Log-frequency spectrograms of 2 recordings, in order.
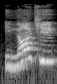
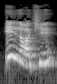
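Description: First: The word ki is said with stress. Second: The word ki is said without stress. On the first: The speaker calls it wrong. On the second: The speaker calls it right.

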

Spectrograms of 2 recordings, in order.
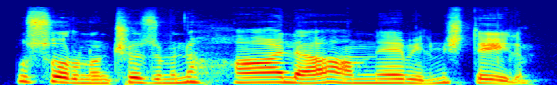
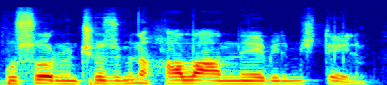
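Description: First: The vowels in hala are lengthened. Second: The vowels in hala are short. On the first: The word means still. The speaker calls it right. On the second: The word means aunt. The speaker calls it wrong.

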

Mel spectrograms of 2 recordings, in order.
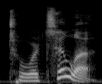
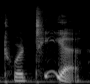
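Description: First: The double L is said the English way. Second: The double L is said the Spanish way. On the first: The speaker calls it wrong. "you don't say tortilla" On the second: The speaker calls it right. "you say tortilla. And in that word, it's the double L"

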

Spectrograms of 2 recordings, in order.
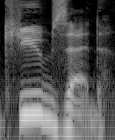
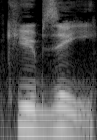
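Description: First: The letter is said the non-American way, 'zed'. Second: The letter is said the American way, 'zee'.

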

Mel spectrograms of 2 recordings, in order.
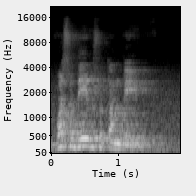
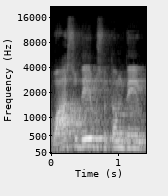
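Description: First: The first vowel of the first word is short. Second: The first vowel of the first word is long. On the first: The speaker calls it right. "वासुदेव नहीं बोलना है" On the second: The speaker calls it wrong. "ज़्यादातर लोग ... ऐसे बोलते हैं, जो कि अशुद्ध है"

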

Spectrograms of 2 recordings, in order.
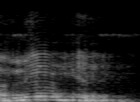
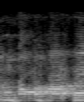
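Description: First: The first vowel is an 'e' sound. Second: The first vowel is an 'a' sound. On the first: The speaker calls it right. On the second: The speaker calls it wrong.

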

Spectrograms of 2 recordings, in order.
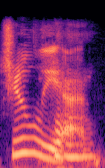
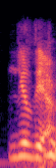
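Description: First: The name is said the English way. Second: The name is said the German way. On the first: "in English, we pronounce it Julia" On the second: "Julia is also pronounced that way in Germany"

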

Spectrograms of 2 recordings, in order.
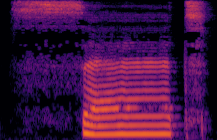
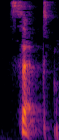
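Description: First: The sounds are drawn out slowly and apart. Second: The sounds are run together quickly and smoothly. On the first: "let me do the sounds again"

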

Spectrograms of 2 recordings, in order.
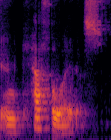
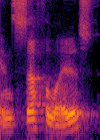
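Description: First: It is pronounced the British way. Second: It is pronounced the North American way. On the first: This is the usual form in the UK. "Apparently in the UK, they like to say encephalitis" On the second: This is the usual form in Canada and the US. "Generally in Canada and the US, we say encephalitis"

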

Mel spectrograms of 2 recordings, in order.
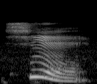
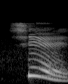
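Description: First: The pitch stays flat and level. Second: The pitch falls sharply from high to low. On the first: The speaker calls it wrong. "이렇게만 읽어주시면 안 되고요" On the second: The speaker calls it right. "성조가 사성이네요. 그러니까 시에"

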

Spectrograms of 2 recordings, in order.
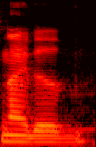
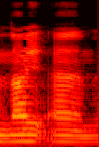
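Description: First: The word ends with a short 'ed' sound. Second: The word ends with a clear 'end' sound. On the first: The speaker calls it right. "It's Knighted" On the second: The speaker calls it wrong. "It's not Knight End"

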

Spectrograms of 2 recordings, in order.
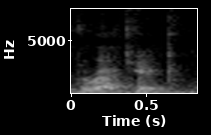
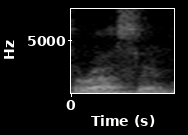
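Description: First: The middle 'c' is said with a k sound. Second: The middle 'c' is said with an s sound. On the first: The speaker calls it wrong. "sometimes I hear you in lab pronounce it thoracic" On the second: The speaker calls it right. "spelled C-I-C, but it's pronounced S-I-C"

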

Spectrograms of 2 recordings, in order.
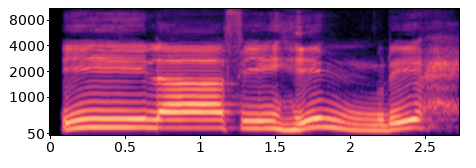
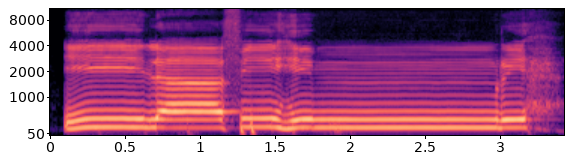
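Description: First: The m is clear with no nasal hum. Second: The m carries a nasal hum into rih. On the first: The speaker calls it right. "tanpa adanya dengung" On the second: The speaker calls it wrong. "tidak dibaca"

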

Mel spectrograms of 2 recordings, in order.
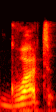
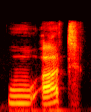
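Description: First: The word begins with a hard g sound. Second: The word begins with an oo sound. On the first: The speaker calls it wrong. "Instead of saying guat" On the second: The speaker calls it right. "think of an oo, and we say uut"

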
